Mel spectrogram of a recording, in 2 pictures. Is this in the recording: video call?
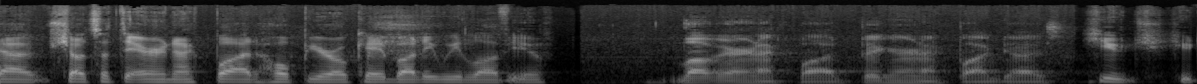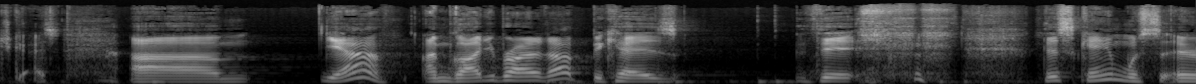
no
